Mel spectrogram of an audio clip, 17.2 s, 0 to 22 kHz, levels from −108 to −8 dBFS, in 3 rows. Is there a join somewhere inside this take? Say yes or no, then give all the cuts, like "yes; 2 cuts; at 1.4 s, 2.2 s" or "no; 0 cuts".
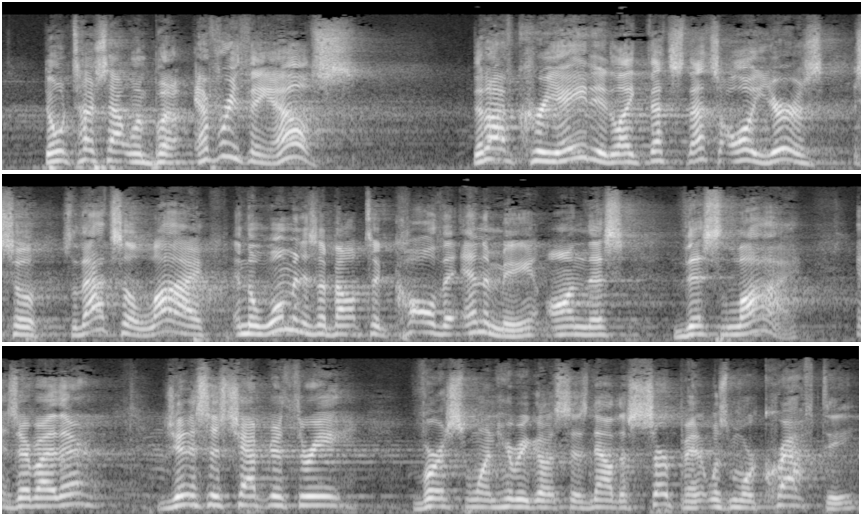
yes; 2 cuts; at 5.7 s, 11.4 s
